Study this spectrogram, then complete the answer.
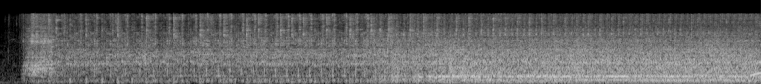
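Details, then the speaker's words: Honda small engine on a water pump, no-start fixed by cleaning a clogged float-bowl jet in the carburetor (fuel shut-off valve still leaks): catches after a short crank and settles into a steady, even run; running normally. "Well, that's why it wasn't running. The jet was clogged up in the float bowl."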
